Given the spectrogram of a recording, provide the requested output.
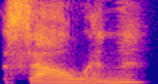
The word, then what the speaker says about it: Samhain: Spelled Samhain, the pronunciation now heard most is Samhain, is the name of a 2,000-year-old Celtic festival, which means summer's end.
